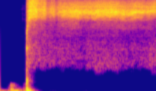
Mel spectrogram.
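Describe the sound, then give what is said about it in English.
A voice imitates a drink can being slowly cracked open: a brief low tap, then a loud, steady, breathy hiss that holds evenly for well over a second, like gas leaking from a partly broken seal. “you're doing the thing where you like grab the underneath the tab and you like are slowly trying to get like that tiny little crack in the seal where it'll start fizzing out a little bit and then it goes like”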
